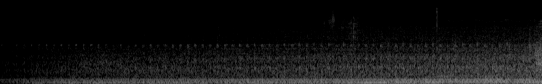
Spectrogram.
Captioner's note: car engine hums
